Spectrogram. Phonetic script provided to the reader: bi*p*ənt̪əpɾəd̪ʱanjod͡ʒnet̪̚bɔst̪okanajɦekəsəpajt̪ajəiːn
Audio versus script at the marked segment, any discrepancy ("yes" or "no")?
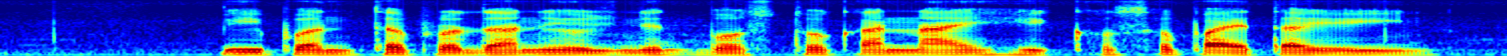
no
